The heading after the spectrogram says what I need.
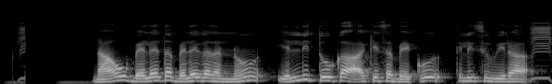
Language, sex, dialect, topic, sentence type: Kannada, male, Mysore Kannada, agriculture, question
